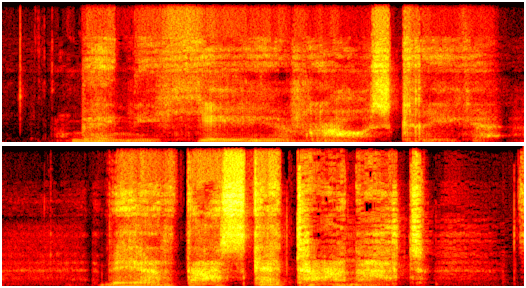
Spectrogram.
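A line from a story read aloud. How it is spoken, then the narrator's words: Hissed. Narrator (German): zischte Snape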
